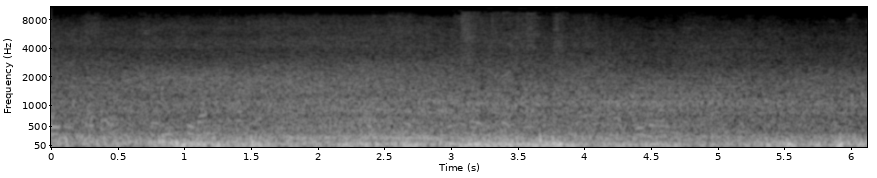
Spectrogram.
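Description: Outdoor rumble of road traffic passing on a street, mixed with wind buffeting the microphone, with faint voices.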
